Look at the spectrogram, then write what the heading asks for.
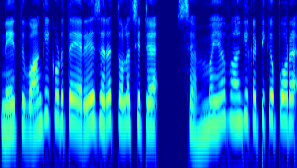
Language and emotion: Tamil, fearful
